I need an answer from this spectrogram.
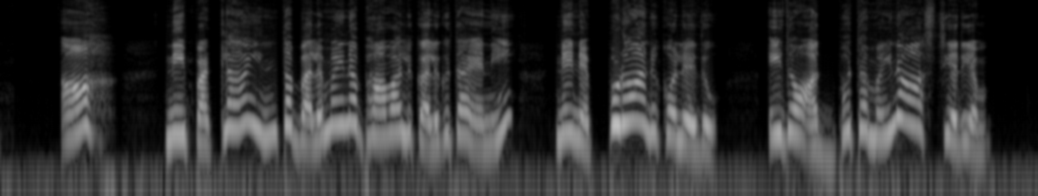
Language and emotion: Telugu, surprised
